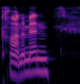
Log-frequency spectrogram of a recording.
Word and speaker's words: Kahneman: In fact, there's a book called Thinking Fast and Slow by, I believe his name is pronounced David Kahneman.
